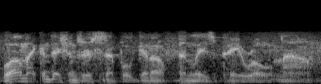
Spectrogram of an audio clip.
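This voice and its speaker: A man's voice: low voice, sing-song, a little fast. An American man playing a tough, dry frontier marshal in an old-time radio western, speaking tersely and with authority. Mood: dry, stern. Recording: muffled, very noisy old radio recording.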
